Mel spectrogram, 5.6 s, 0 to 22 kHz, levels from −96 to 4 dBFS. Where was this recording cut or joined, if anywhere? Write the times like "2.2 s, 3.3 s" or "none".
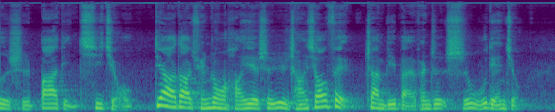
1.4 s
